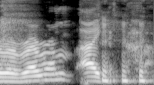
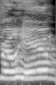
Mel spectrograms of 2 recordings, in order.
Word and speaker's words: Rohirrim: of the Rings animated movie that I can't pronounce. Lord of the Rerum?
